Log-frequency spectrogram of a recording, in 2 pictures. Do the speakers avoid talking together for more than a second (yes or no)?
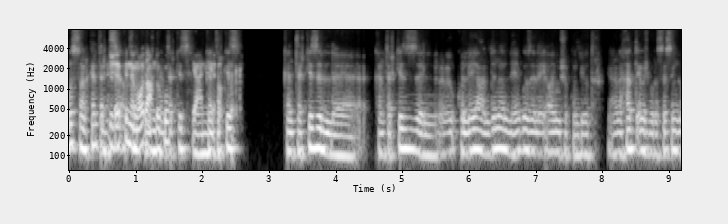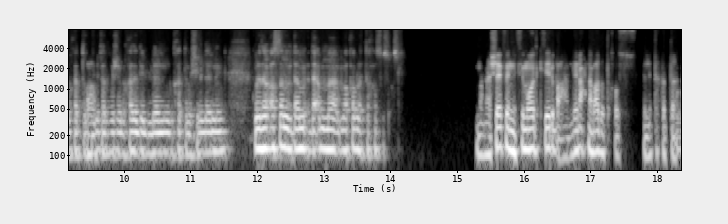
no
